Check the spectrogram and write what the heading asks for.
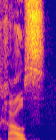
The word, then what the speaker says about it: Gauss: I'm really interested, in seeing vice captain, wicketkeeper, and batter extraordinaire Andreas Gauss. It's a very difficult name to pronounce, by the way. It's Gauss.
